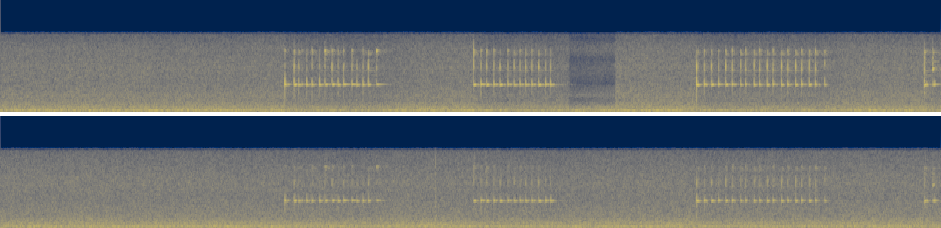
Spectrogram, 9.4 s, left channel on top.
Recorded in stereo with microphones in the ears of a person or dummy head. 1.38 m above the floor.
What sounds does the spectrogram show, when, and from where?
0.0 s a fan: 50° left (ahead or behind), 5.5 m
2.8 s a clink: 30° left (ahead or behind), 0.6 m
